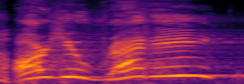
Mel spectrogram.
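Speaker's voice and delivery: high yelled call out the car window; yelling from the car. Retold or imitated. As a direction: yell it to the family inside the house. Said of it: "roll down the window and yell".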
